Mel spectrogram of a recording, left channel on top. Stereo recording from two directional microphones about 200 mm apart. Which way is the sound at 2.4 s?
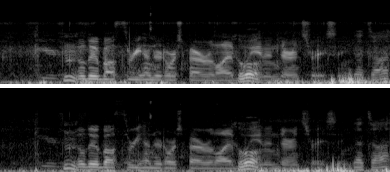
60° right (ahead or behind).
